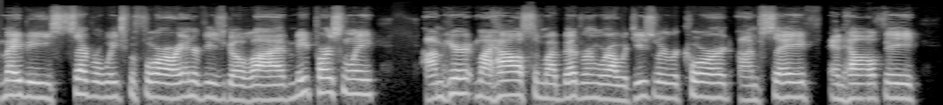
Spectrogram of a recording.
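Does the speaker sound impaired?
No.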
